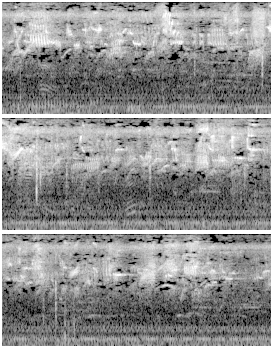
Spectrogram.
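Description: Birds chirping and calling throughout, many short overlapping chirps and quick whistled notes.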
